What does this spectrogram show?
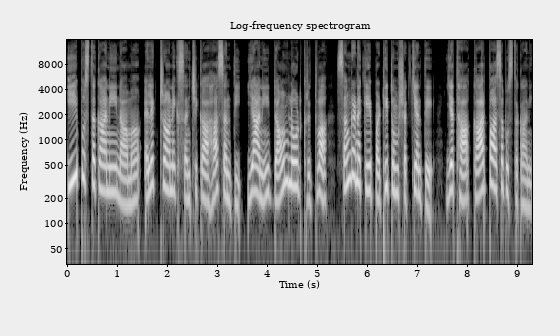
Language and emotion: Sanskrit, neutral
